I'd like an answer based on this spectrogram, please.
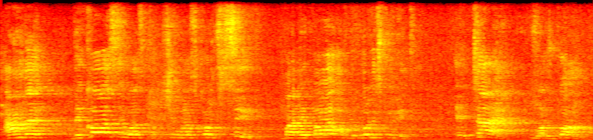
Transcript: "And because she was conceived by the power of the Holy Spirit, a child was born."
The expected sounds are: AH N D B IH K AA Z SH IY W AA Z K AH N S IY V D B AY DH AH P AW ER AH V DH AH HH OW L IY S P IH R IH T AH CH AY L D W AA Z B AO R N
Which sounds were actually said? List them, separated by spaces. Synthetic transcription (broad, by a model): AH N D B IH K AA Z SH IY W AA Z K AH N S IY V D B AY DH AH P AW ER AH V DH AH HH OW L IY S P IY R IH T AH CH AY D W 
